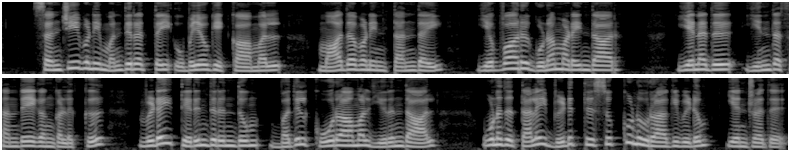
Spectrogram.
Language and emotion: Tamil, neutral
